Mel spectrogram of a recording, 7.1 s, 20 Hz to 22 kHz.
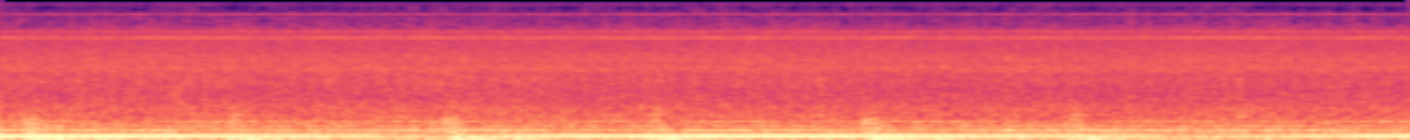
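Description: Turboprop engines of a King Air B200 in X-Plane 11 on landing approach with gear down, a continuous droning hum with steady low tones and faint periodic thumps, no talking.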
